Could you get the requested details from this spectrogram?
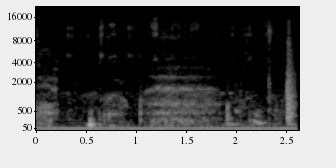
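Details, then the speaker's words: Pet Shih Tzu sleeping on a person: faint snorts and a drawn-out, rattly breath over quiet room noise; snoring. "Yeah, if you can hear snorting in the background, I apologise. It's my Shih Tzu, who is lying on Steph at the moment and is snoring."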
